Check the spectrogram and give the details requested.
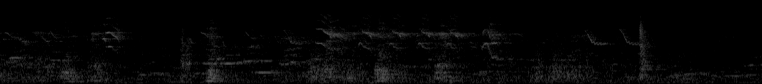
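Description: Faint chirping of small birds: many short, falling calls scattered throughout, with one sharp click near the end.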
